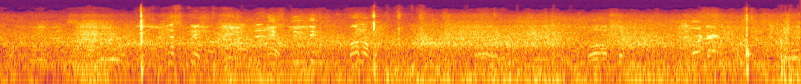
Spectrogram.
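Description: Steady rumbling wind and movement noise on a body-worn action camera's microphone during an outdoor football match, with faint shouts from distant players and a single sharp knock about a second in.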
